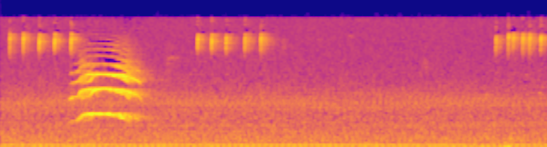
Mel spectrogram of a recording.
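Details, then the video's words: A peacock, displaying with its feathers opened, gives one loud, nasal, cat-like wail lasting about a second, rising then falling, amid short bursts of high, rapid insect-like ticking. "peacock sound"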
